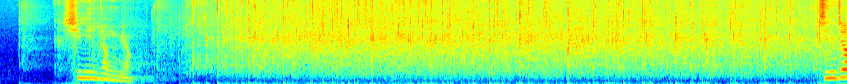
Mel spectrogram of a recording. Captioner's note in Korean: 박수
